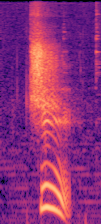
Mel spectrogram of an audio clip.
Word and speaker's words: 智: The Chinese pronunciation of this word is 智.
